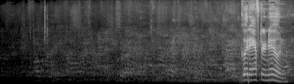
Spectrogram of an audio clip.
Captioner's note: audience chattering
